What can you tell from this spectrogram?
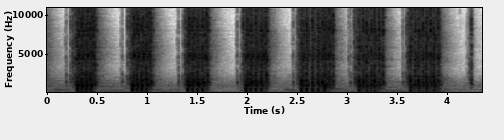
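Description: Crosman DPMS SBR CO2 BB rifle firing on full auto in short bursts: about eight quick rattling bursts, a little over half a second apart.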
